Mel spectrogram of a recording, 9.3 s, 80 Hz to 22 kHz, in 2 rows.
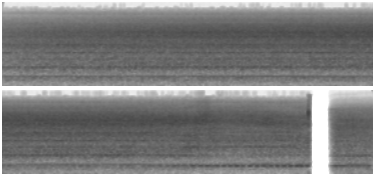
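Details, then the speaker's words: BTC-S37 mining rig, 6x RTX 3060 Ti, at idle before mining starts, sound meter reading about 80-86 dB: loud steady rushing air with faint constant whine, no rattles or ticking; fans running normally, just loud. "alors au niveau sonore déjà on peut voir que même au repos les ventilateurs on est à 80 6 décibels voilà on est à 80 90 décibels"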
